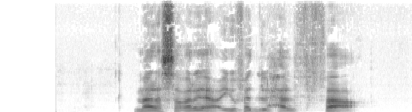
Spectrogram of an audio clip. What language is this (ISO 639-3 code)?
kab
